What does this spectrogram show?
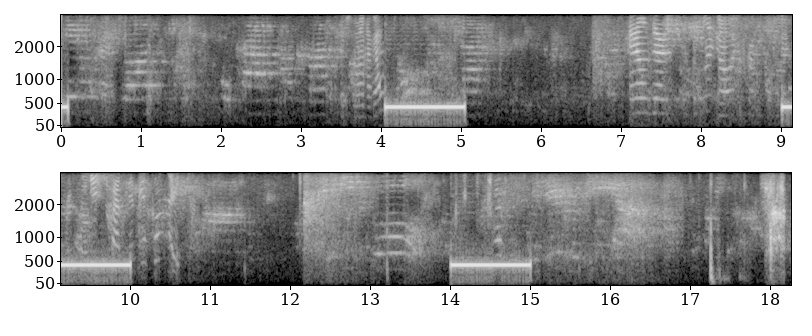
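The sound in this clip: The ringback tone of an outgoing phone call: three steady, mid-pitched tones, each lasting about a second and spaced roughly five seconds apart, with people talking in the gaps between them.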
